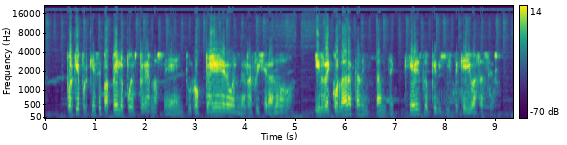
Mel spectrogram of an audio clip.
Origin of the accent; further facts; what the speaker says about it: Mexico; creo que los latinos somos, y los mexicanos desde luego, somos muy dados a echarnos la mano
